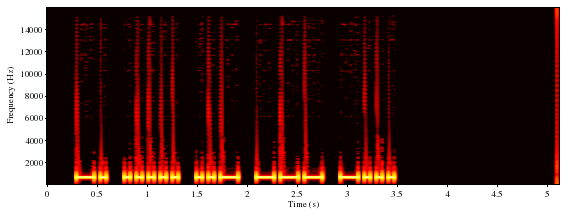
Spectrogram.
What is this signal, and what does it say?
Morse code, heard as a keyed tone, about 20 wpm, 700 Hz. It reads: N5UOB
